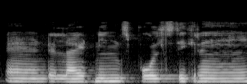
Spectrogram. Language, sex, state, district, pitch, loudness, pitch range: Hindi, male, Bihar, Sitamarhi, 140 Hz, -16 LUFS, 135-140 Hz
